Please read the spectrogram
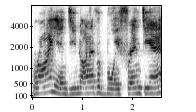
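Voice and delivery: put-on grandmother voice.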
